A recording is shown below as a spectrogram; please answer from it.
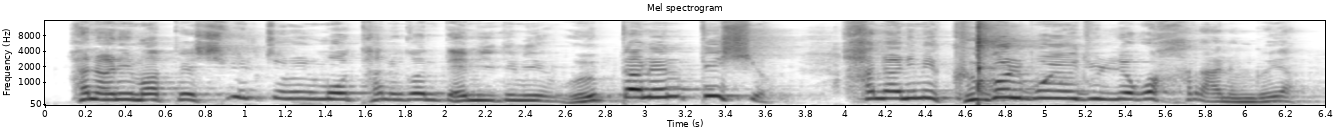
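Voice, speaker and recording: A male pastor preaching in church with a mellow, darker voice. His style is conversational and animated, and he keeps turning to the congregation with questions. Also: extremely high pitch. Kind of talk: sermon.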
